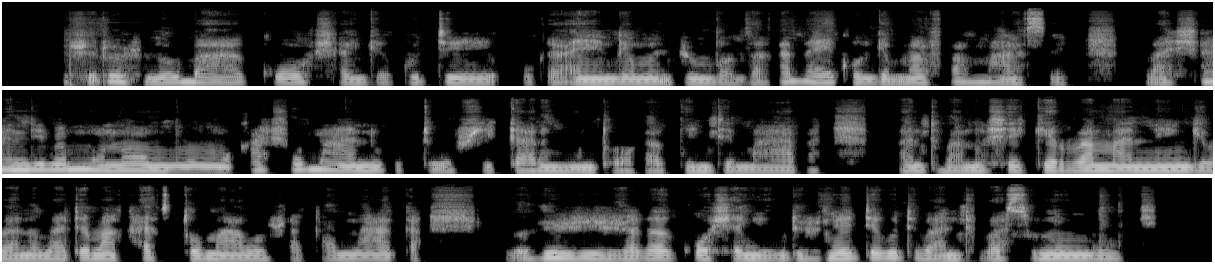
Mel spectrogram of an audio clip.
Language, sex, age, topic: Ndau, female, 18-24, health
